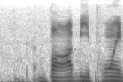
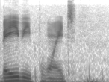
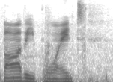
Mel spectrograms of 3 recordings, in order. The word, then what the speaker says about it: Baby Point: And the reason it's pronounced Bobby Point and not Baby Point is because he was French, I believe.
